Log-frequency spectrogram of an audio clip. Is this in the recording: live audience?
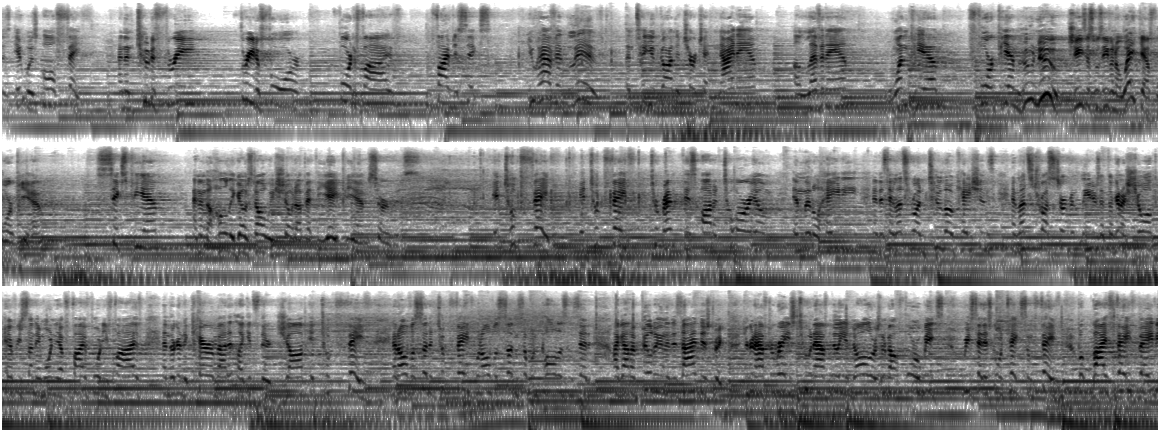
yes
